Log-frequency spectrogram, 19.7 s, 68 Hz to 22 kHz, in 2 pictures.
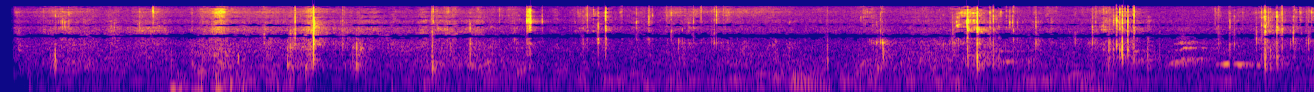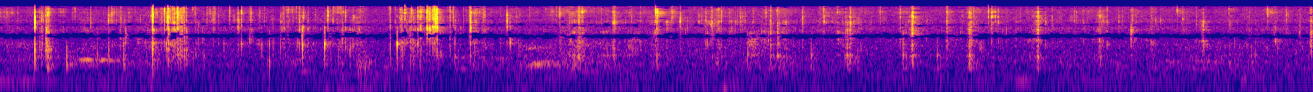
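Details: Cracker, a black tabby cat, devours a whole small rat as raw prey indoors, recorded 13 February 2022; steady quiet crunching and wet tearing clicks run throughout, with occasional sharper bone-cracking snaps and faint low murmuring.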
